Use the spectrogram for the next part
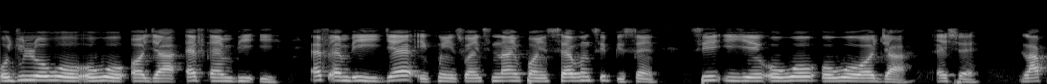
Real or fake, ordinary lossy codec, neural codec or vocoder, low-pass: real; none; none; 5.4 kHz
